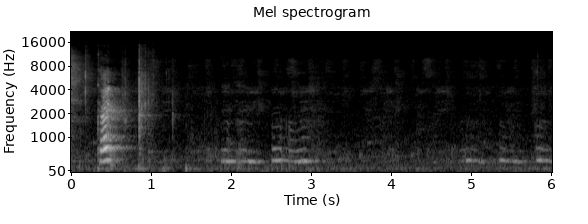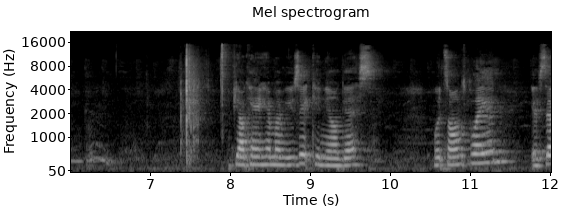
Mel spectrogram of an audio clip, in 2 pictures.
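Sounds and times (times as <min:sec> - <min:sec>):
faint tune: 0:01.5 - 0:07.2.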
